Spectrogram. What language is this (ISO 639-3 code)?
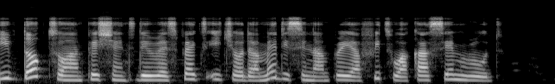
pcm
